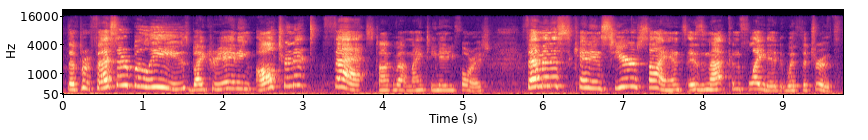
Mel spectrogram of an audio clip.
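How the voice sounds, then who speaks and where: A woman's voice: sits high, animated, a little slow, fairly bright tone. A woman co-hosting a casual political live stream, reading aloud and reacting in a mocking, sardonic way. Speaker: live-stream co-host reading an article and chat comments. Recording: faint background noise.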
